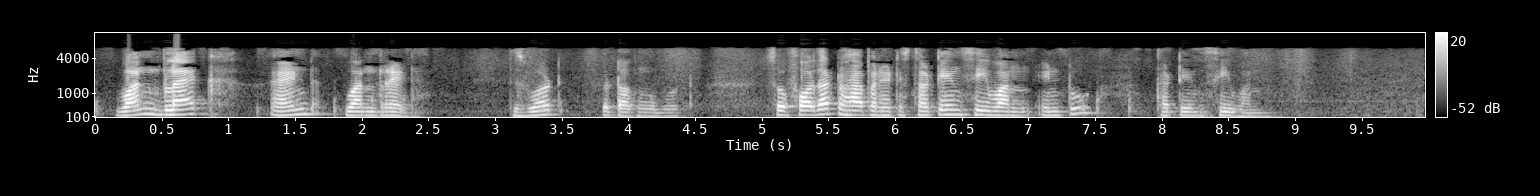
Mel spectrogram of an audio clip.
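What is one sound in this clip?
A man speaks calmly and clearly, as if teaching, close to a microphone.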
